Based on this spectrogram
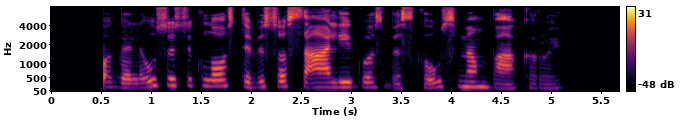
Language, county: Lithuanian, Vilnius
